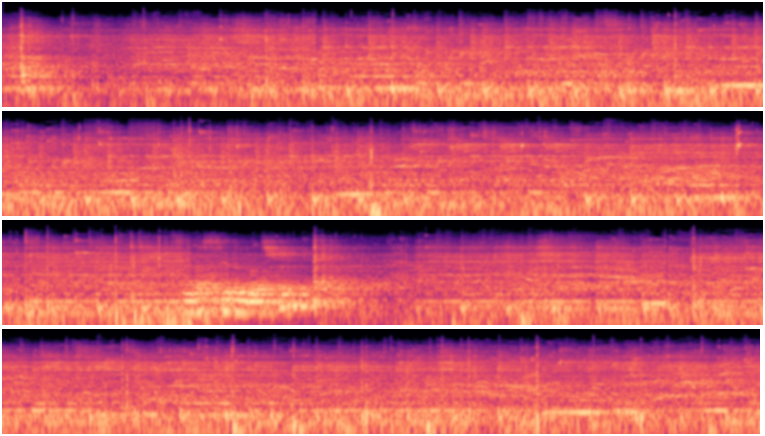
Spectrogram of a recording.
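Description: Music playing in a large, echoing sports hall over a hubbub of voices, with the thuds of footballs being kicked and bounced.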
